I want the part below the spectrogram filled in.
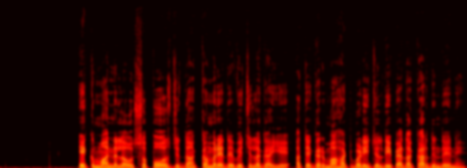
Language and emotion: Punjabi, neutral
